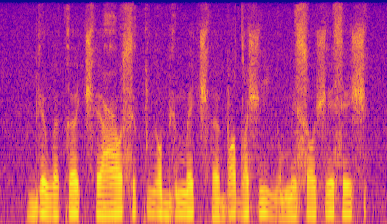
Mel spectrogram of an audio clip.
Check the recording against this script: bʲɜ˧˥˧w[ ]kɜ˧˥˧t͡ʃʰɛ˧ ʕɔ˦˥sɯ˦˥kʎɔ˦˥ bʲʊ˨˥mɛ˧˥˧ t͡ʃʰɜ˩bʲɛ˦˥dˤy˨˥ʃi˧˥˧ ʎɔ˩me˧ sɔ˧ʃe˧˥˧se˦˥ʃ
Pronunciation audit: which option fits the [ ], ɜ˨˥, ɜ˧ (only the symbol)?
ɜ˧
